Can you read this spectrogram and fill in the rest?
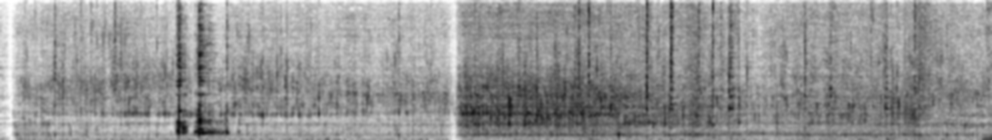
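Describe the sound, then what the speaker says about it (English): Steady crackling sizzle of food frying over a campfire in a forest, with occasional stirring scrapes and pops, continuous throughout and fairly close. "I can hear it sizzling."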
